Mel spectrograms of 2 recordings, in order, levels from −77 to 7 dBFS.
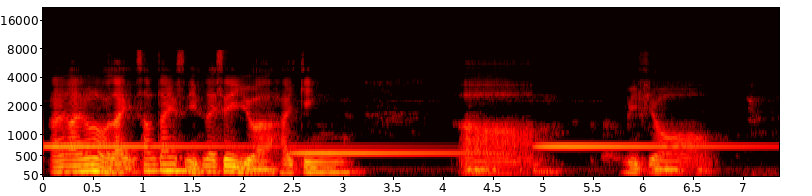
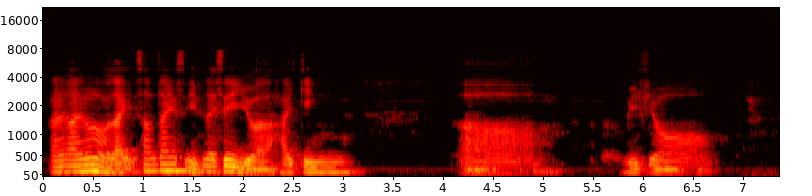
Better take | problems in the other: second | background sound (Doorbell); 7 dB below the speech

